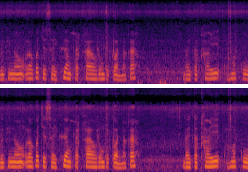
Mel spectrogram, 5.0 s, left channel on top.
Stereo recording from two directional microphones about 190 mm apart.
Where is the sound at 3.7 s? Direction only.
45° right (ahead or behind).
